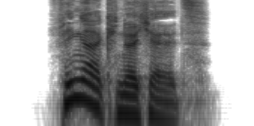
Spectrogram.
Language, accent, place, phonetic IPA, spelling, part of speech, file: German, Germany, Berlin, [ˈfɪŋɐˌknœçl̩s], Fingerknöchels, noun, De-Fingerknöchels.ogg
- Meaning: genitive singular of Fingerknöchel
